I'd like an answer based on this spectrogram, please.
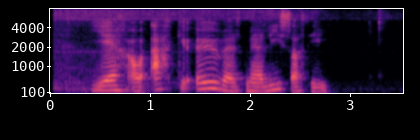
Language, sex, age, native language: Icelandic, female, 30-39, German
